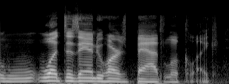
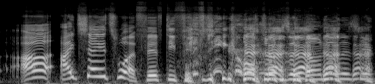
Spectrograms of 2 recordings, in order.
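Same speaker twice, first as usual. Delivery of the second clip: laughing; 10 semitones higher, 6 dB louder than usual. Real, not acted. Laughing at caller's no-hitter odds.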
